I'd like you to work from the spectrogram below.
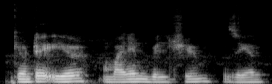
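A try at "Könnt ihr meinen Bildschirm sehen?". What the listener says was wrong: So the way you say it, you say kyonta iya. It's not kyonta, it's just kyont. Kyont iya meinen Bildschirm sehen.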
